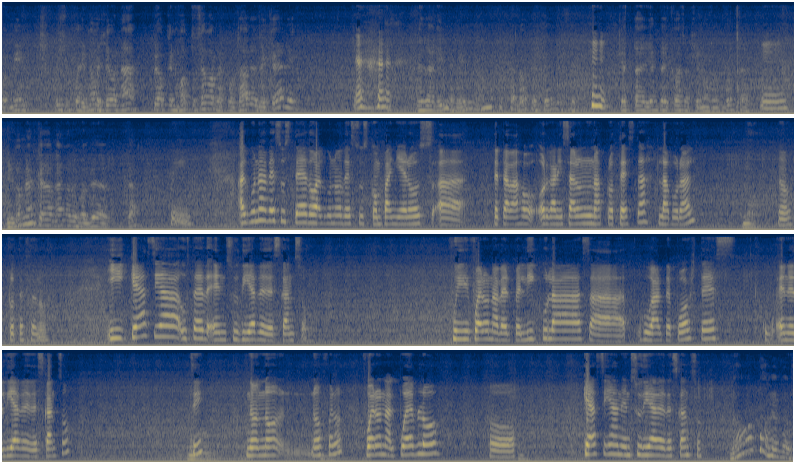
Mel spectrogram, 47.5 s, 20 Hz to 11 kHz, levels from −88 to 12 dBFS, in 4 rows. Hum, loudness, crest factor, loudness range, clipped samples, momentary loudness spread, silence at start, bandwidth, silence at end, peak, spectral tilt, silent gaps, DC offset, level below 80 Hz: none; -24 LUFS; 20 dB; 11 LU; under 0.1%; 20 LU; 0 s; 10 kHz; 0 s; -6 dBFS; -4.5 dB/octave; none; 6%; -52 dBFS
